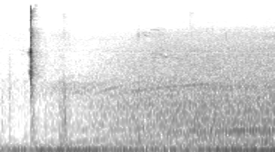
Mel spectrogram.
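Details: Mid-engine RWD Scion xB swap project during wiring, before first crank: a sharp click, then a soft airy whoosh building over a couple of seconds as the electric cooling fan spins up, working normally.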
